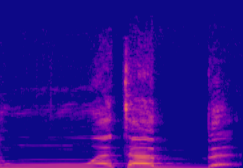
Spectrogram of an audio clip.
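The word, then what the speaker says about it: وَتَبَّ: A strong, firm bounce. Tabbat yada abi lahabi wa tab. It's not watabba.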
